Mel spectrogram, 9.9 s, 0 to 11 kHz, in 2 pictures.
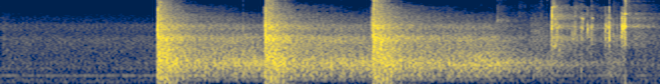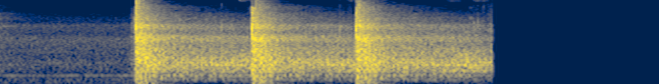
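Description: Six 9mm shots from a Glock 17 pistol in two strings of three, each shot about 0.8 s apart, with a pause of about three seconds between the strings. Each shot rings on in the echo of an indoor range. A few light metallic clinks come between the strings, and the sound cuts out abruptly near the end.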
